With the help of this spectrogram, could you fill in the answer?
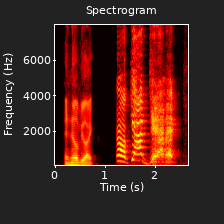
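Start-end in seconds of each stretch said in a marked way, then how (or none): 1.2-2.4 very high, drawn-out puppet-like squeak. Act out him suddenly heard from his office 30 feet away, in a very Muppety voice. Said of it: "his voice is very Muppety".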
